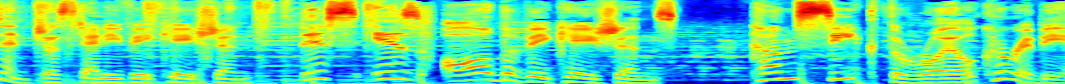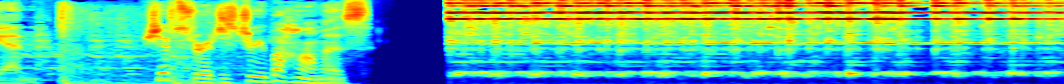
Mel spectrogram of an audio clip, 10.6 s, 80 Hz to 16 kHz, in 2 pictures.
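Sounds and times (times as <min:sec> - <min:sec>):
speech: 0:00.0 - 0:07.2
bright clear bell ringing: 0:07.6 - 0:10.6.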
